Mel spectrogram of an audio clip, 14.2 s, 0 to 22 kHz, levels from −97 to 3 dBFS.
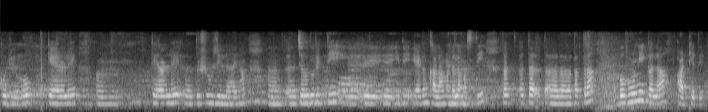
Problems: constant background noise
